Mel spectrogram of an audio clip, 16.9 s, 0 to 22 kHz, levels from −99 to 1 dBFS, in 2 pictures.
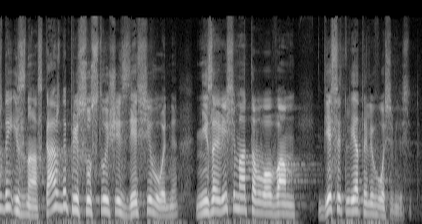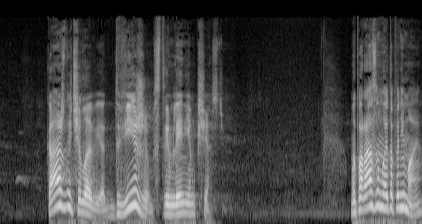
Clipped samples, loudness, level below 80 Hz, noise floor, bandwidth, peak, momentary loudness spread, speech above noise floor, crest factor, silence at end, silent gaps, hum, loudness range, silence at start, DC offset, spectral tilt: under 0.1%; -20 LUFS; -54 dBFS; -62 dBFS; 17 kHz; -2 dBFS; 13 LU; 42 dB; 20 dB; 0 s; none; none; 7 LU; 0 s; under 0.1%; -4.5 dB/octave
